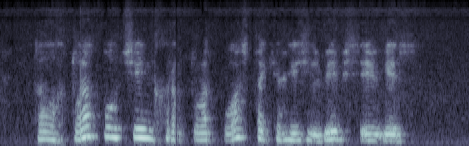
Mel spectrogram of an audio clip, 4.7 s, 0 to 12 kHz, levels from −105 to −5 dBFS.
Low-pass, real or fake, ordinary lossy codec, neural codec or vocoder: 9.9 kHz; real; Opus, 16 kbps; none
